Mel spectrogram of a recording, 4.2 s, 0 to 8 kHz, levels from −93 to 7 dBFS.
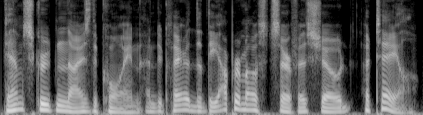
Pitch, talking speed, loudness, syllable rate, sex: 110 Hz, 185 wpm, -19 LUFS, 5.8 syllables/s, male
